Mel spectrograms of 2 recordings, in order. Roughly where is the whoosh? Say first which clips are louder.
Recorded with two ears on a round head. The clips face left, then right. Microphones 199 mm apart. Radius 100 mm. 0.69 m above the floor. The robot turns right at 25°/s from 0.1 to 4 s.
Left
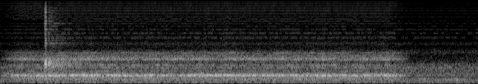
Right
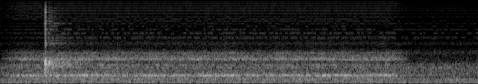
Left 3 dB; right.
